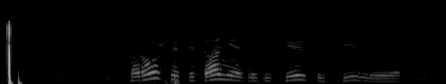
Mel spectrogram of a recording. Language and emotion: Russian, neutral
